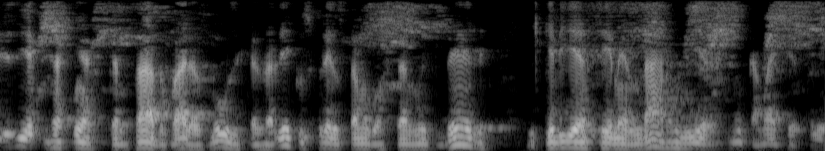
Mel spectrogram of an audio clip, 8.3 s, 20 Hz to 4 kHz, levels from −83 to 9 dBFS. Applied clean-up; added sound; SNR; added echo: classical method WPE with log-MMSE.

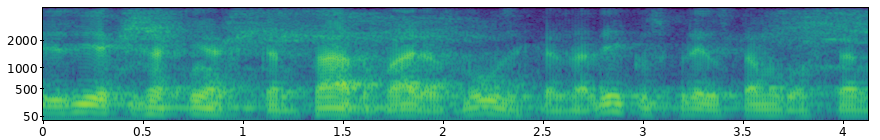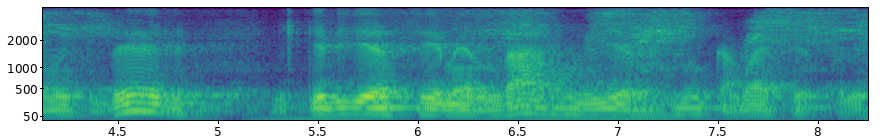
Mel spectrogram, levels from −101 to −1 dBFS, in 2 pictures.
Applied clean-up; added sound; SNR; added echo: none; Cat; 18 dB; reverberation time 1.6 s.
